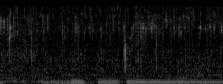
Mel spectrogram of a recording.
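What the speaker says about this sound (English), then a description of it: "So let's begin to fry slow." Chicken pieces frying slowly in oil in a pan for old-fashioned Southern pan-fried chicken, a steady quiet sizzle with faint crackles and low clatter from placing pieces in the pan.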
